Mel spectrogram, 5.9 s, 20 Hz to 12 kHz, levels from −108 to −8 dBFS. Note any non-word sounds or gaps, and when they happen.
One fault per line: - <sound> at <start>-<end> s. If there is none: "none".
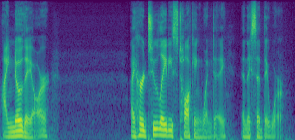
none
